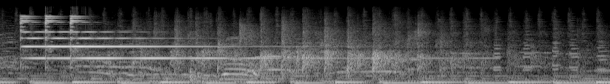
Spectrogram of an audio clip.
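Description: A boxing ring bell struck three times in quick succession, its ring fading away over the next few seconds: the signal to start the fight. Background music with a steady bass line plays underneath.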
